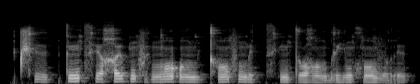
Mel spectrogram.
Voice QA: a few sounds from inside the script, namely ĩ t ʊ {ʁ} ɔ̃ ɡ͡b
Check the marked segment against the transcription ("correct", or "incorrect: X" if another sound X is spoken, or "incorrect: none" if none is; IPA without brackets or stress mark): correct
